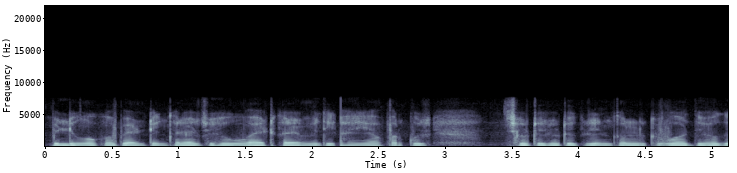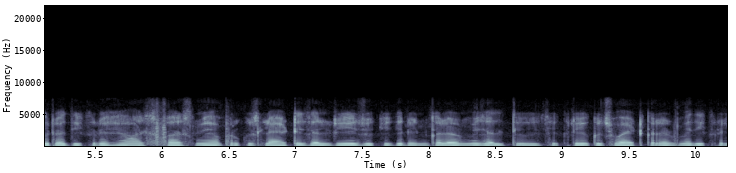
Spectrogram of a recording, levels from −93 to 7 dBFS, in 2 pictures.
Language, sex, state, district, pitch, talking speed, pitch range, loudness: Hindi, female, Andhra Pradesh, Anantapur, 220 Hz, 300 wpm, 210-225 Hz, -18 LUFS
